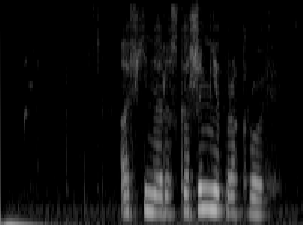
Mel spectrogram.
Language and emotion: Russian, neutral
